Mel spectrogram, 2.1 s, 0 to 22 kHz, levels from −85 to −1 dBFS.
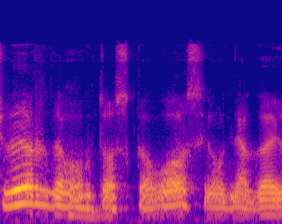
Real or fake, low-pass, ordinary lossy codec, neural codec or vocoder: real; 10.8 kHz; Opus, 32 kbps; none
